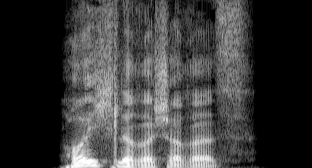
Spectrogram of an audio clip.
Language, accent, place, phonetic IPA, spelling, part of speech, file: German, Germany, Berlin, [ˈhɔɪ̯çləʁɪʃəʁəs], heuchlerischeres, adjective, De-heuchlerischeres.ogg
- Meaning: strong/mixed nominative/accusative neuter singular comparative degree of heuchlerisch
